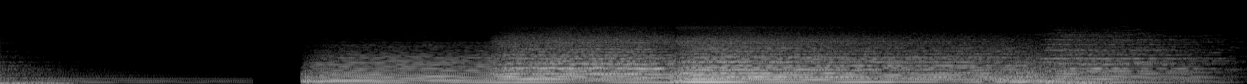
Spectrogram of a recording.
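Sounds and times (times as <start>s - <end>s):
epic music: 3.0s - 12.4s.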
